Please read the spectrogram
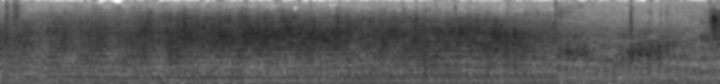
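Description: Two Miles Magister trainers in formation, their de Havilland Gipsy Major four-cylinder engines and propellers running steadily in a flypast. The sound is fullest through the middle, and the steady low engine note breaks up near the end.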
